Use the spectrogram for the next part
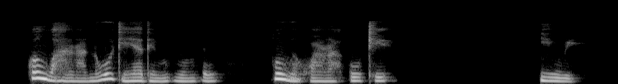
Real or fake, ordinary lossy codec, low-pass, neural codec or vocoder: fake; none; none; codec, 16 kHz, 0.5 kbps, FunCodec, trained on Chinese and English, 25 frames a second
